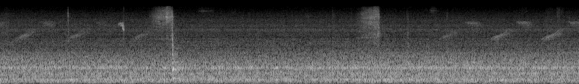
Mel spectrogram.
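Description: Steady outdoor background noise with short rising bird chirps in runs, about two a second. Two sharp clicks come about one and a half and three and a half seconds in.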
